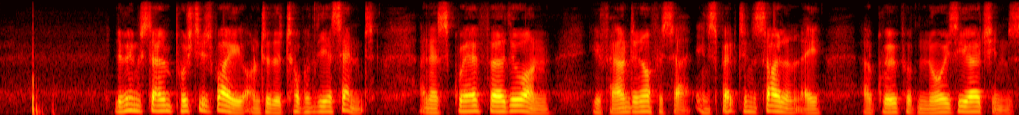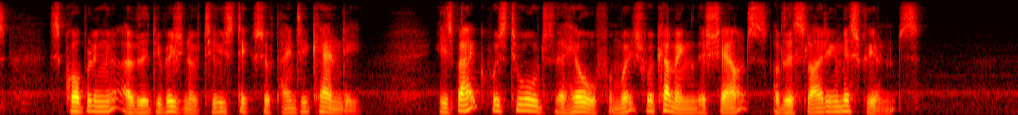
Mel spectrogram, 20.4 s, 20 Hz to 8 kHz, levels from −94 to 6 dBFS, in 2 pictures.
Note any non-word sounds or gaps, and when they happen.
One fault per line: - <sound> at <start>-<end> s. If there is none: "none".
- thud at 0.3-0.6 s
